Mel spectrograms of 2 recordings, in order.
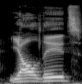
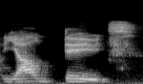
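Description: First: Slow American "y'all dudes", rising; American pronunciation model. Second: Very slow, drawn-out "y'all dudes"; attempted American pronunciation. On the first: Teacher giving the phrase to repeat, slow American "y'all dudes". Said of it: "lesson in non-regional Western dialect". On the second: Learner repeating the phrase, laboured American "y'all dudes". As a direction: copy "y'all dudes" syllable by stretched syllable. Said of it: "repeat after me". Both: Shown as a demonstration.

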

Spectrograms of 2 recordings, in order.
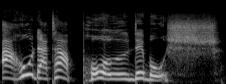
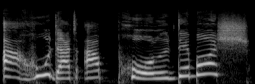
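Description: First: Jumbie voice. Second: The eerie call repeated, a little higher; Jumbie voice again. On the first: Jumbie spirit calling out to the man pulling bush. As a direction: call out from under the earth. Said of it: "he hear a voice say". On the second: Jumbie spirit calling out a second time. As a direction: ask again, rising at the end. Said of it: "The voice say again". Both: Acted.

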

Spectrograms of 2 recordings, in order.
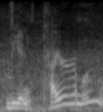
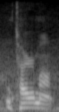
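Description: First: Slow, disbelieving question rising high; surprised. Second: Said in the usual way. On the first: Retold or imitated. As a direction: ask it in shock, drawn out. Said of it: "I'm like". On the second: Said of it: "He's like".

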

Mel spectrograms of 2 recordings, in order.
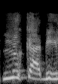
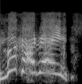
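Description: First: Said in the usual way. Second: Much higher, exaggerated demand; mock insistent plea. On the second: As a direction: imitate him pleading, pitched way up. Retold plea, escalated repeat.

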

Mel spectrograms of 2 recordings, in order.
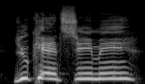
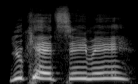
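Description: First: High, slow hammed-up wrestler taunt; John Cena taunt. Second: Mock relative echoing taunt. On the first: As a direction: drag out the catchphrase mockingly. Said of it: "Start playing John Cena". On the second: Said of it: "stop it".

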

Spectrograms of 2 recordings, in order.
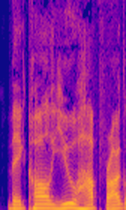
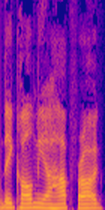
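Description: First: Slow, leaning on "you" in "they call you Hop Frog"; stress on you. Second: Said in the usual way. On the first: Shown as a demonstration. Host contrasting the song lyrics, stressing "you". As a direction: hit "you" to mark the lyric change. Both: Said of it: "they change it from".

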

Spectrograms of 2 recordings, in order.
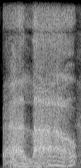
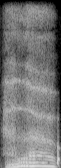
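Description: First: Spooky voice. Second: Said in the usual way. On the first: Pretend. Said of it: "Should we all take a turn". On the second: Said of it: "I can't".

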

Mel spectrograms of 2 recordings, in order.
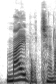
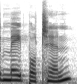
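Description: First: Mapleton in a slightly British accent, first vowel opened toward "my". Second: Said in the usual way. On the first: Real, not acted. Co-host reading out a listener's name, accidental British accent. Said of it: "That's a pretty good British accent". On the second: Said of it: "What is that accent?".

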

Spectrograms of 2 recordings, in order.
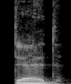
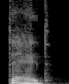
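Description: First: Said in the usual way. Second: Higher, falling gasp of a word; shocked cry. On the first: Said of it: "said the figures altogether". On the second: Acted. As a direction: say it aghast, pitched up. Trotty's shocked cry, figures echo it.

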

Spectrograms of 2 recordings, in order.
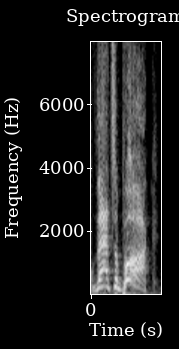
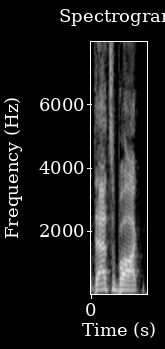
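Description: First: High, loud outburst; yell. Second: Mild, not very loud call-out; restrained yell. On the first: Acted. Baseball person reacting to the pitcher, yelled. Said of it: "your reaction is to yell". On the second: Retold or imitated. Parent calling out for the team, restrained yell. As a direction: blurt it out without really shouting. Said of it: "I didn't yell it very loudly".

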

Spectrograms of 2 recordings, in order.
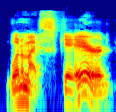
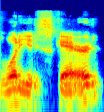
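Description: First: Slow, disbelieving repeat; incredulous echo. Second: Coworker teasing, a light challenge; mock taunt. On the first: Retold or imitated. Young engineer echoing his coworker's jab, slow and incredulous. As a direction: throw the question back, offended. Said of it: "And I'm like". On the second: Coworker needling him about his 401(k), mock taunt. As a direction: needle him like a jokey bully. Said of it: "And he goes".

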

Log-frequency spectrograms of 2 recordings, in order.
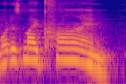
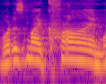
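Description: First: High, pleading repeat; cried out again. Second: High, pleading cry; cried out. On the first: Bloodied man repeating his plea to the crowd, pleading cry. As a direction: ask it again, still pleading. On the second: Bloodied man pushed into the street, pleading cry. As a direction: plead with the crowd for an answer. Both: A narrator's reading. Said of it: "as he cried".

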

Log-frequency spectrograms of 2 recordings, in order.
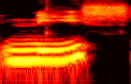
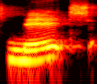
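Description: First: French-style "niche", rhyming with leash; niche as "neesh". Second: "niche" with a short i and tch; "niche" rhyming with pitch; niche as "nitch". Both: Shown as a demonstration. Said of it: "I always get corrected no matter how I say it".

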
